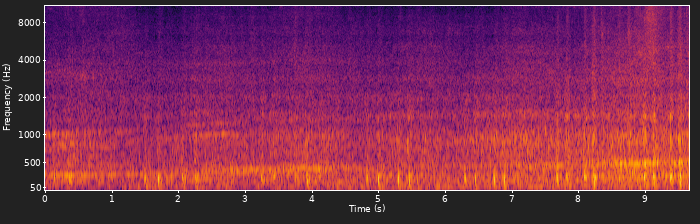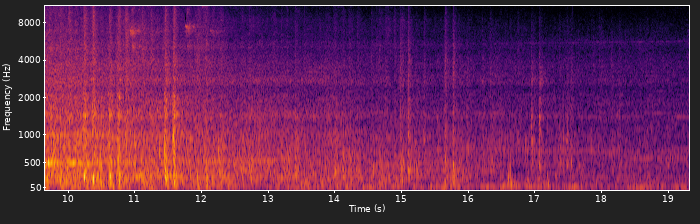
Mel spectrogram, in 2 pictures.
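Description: A Keio Line electric train departing from the station. Its traction motors whine while the wheels clack over the rail joints. The clacking builds to its loudest about halfway through, then fades as the train draws away.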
